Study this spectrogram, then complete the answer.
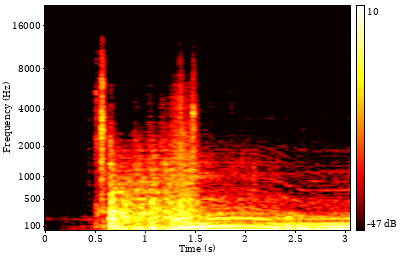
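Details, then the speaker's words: VW Vanagon with K24A engine conversion and three-speed automatic, already warm from driving: fuel pump primes, quick clean crank and catch, revs flare toward 2,000 rpm then settle to a smooth steady idle near 900 rpm; normal start. "it flares a little bit up toward 2,000 but it comes right back down we're sitting at about 900 RPM right about now"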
